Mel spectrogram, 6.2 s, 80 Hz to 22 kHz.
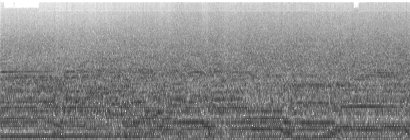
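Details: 1983 Evinrude 50 hp outboard: idles rough and lumpy with an uneven, lopsided beat, as if only one cylinder is firing; cause suspected, not confirmed.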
